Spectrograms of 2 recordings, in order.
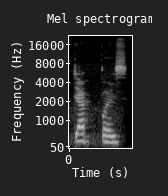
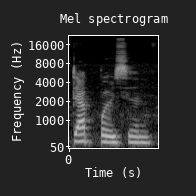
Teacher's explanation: So in this sound, t sound is changed into p sound. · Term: regressive assimilation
